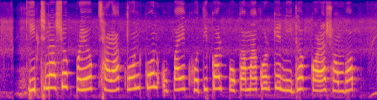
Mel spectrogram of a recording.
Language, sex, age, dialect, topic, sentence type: Bengali, female, 18-24, Northern/Varendri, agriculture, question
